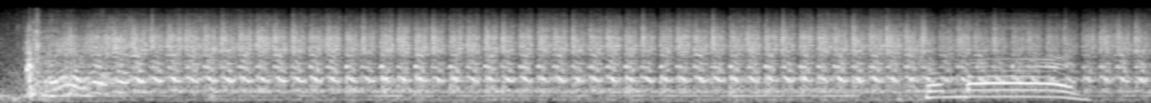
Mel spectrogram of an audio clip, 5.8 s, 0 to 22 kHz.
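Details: 1977 Ford Quadravan after 19 years sitting, new fuel pump and rebuilt carb; steady starter whir with rhythmic cranking pulse that never catches, crank no start from fuel starvation.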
